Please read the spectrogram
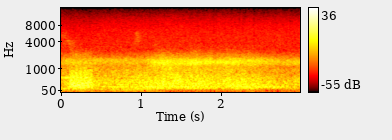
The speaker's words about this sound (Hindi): आकाश में बादल छा गए थे, आंधी चल रही थी और हल्की हल्की वर्षा भी हो रही थी।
